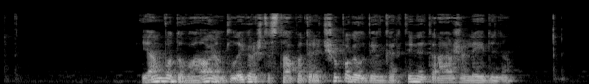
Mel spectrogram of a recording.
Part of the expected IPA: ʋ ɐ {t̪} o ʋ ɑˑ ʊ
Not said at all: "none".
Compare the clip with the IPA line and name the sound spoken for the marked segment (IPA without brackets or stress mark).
d̪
